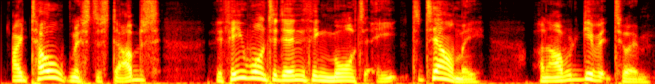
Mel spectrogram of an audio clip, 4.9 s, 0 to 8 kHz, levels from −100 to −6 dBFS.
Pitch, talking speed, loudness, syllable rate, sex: 150 Hz, 255 wpm, -19 LUFS, 6.1 syllables/s, male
